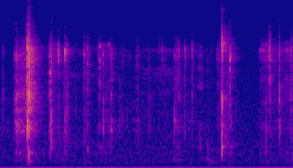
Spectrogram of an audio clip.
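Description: Small cardboard figurine box being opened by hand: light clicks and scrapes of cardboard, with two sharper clicks, one about half a second in and one near the end.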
